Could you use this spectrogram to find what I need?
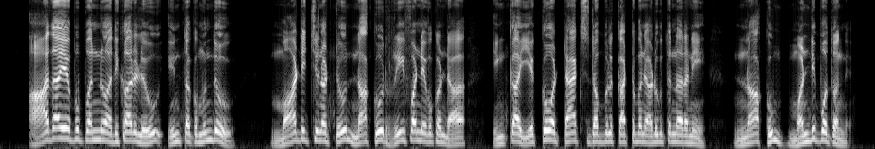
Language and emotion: Telugu, angry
